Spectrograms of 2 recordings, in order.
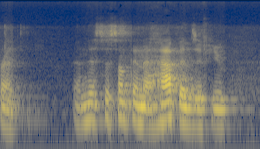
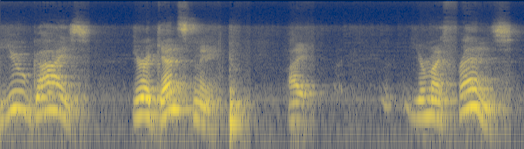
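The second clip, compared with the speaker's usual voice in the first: higher-pitched, emphatic appeal to friends; hurt protest; 6 semitones higher, slower than usual. Acted. Job confronting his friends who turned against him, in hurt protest.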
